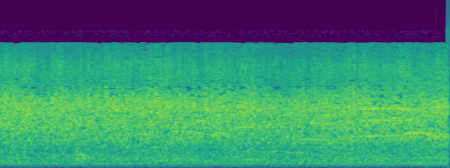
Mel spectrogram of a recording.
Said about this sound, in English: This round of applause is for Freddie Fitzsimmons.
